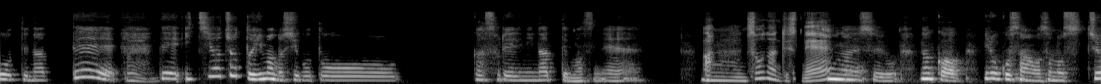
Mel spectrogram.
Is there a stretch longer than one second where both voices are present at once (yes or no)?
no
